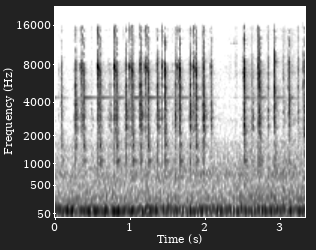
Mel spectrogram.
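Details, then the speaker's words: 2016 Jeep Cherokee Latitude 3.2 V6 at idle: sharp, fast ticking, about five a second, from a camshaft lobe worn through. The camshaft needs replacing, and likely the adjacent one too. "this one here it must have been doing it a while because if you look it has eaten through the the cam load I'm gonna have to replace this camshaft"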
